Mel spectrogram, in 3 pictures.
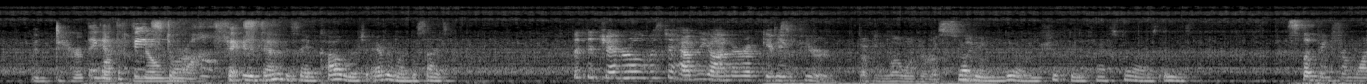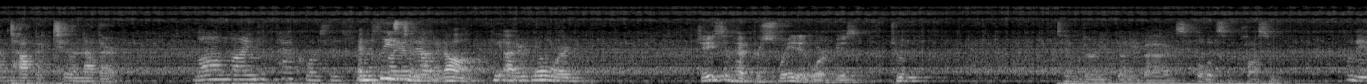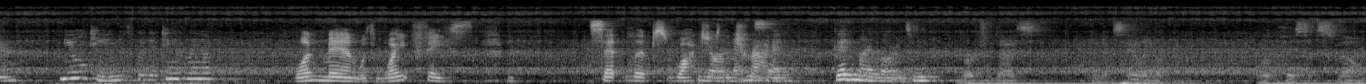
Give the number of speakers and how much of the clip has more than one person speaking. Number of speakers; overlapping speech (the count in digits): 10, about 12%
